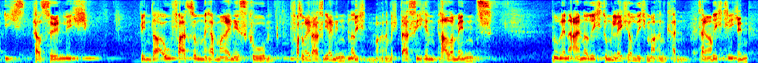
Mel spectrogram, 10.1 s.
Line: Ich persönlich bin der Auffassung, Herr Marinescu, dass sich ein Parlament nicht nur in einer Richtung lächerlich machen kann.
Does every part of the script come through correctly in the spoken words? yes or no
no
